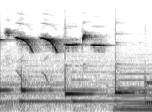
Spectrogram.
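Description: Sparrow giving a quick run of bright, high chirps over about a second, with soft background music throughout.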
